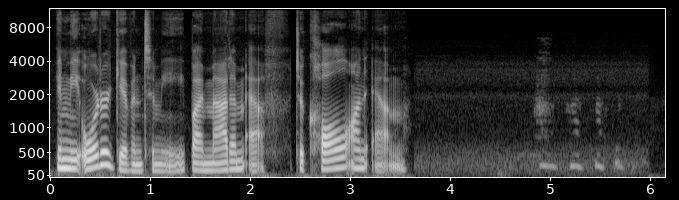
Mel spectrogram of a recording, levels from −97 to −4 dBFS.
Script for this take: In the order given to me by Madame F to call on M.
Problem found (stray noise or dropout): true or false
true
